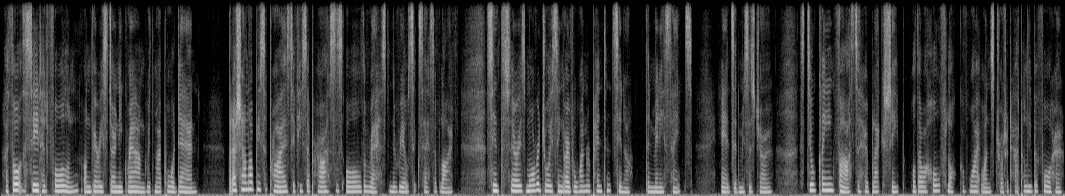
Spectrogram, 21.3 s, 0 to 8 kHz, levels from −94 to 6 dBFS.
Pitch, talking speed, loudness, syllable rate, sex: 205 Hz, 185 wpm, -22 LUFS, 5.2 syllables/s, female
